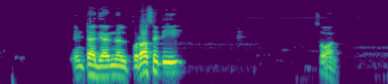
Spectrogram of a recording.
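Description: A middle-aged man speaks calmly through a clip-on microphone.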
